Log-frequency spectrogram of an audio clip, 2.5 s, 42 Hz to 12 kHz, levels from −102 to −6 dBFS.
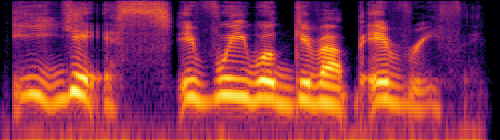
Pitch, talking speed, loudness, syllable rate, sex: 210 Hz, 170 wpm, -18 LUFS, 4.6 syllables/s, female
